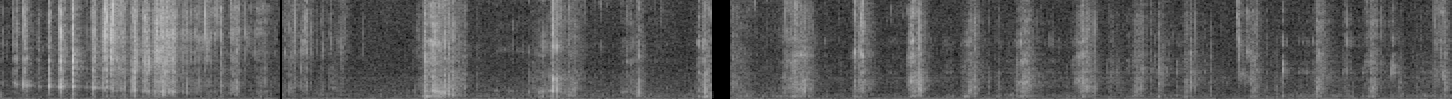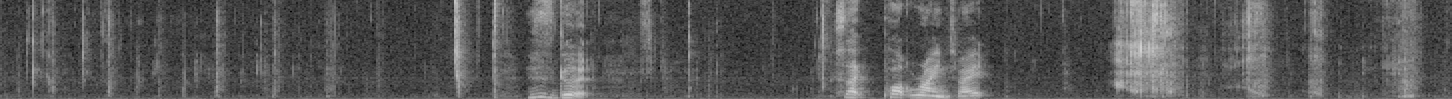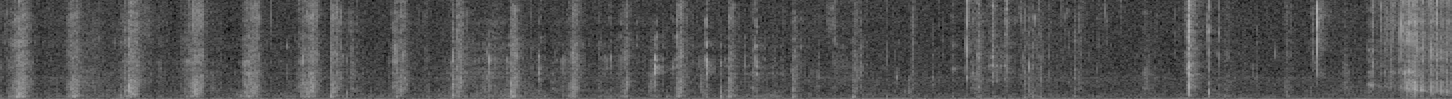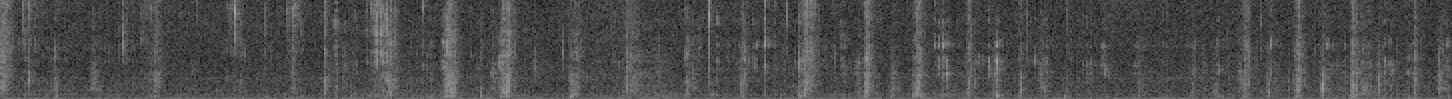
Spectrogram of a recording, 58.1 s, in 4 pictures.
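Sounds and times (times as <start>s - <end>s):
crunching crispy skin: 0.0s - 18.4s, 25.6s - 37.7s, 42.7s - 45.2s.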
